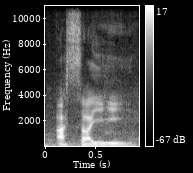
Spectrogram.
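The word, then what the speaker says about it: açaí: I believe it's pronounced acai.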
